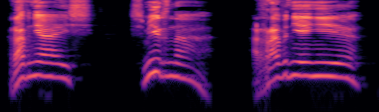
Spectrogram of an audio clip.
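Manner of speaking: high, barked parade commands; shouting drill sergeant. Acted. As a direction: yell the drill orders.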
